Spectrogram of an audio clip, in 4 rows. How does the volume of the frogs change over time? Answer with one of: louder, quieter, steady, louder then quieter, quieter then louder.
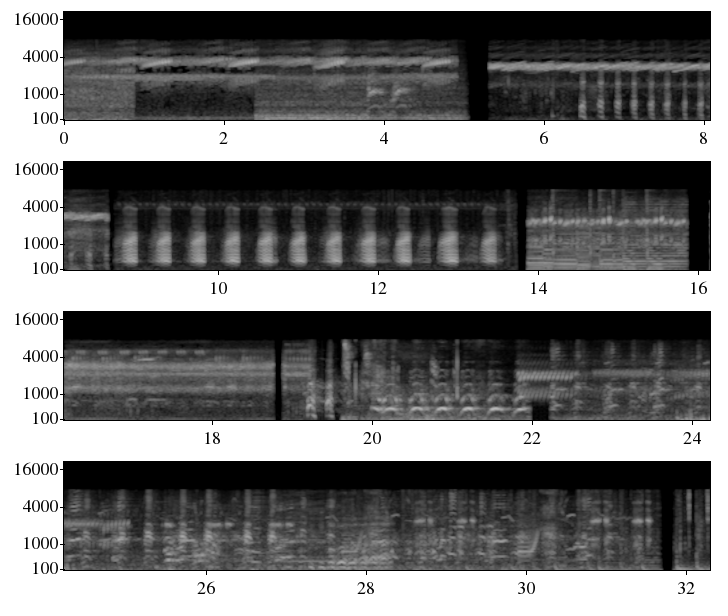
quieter.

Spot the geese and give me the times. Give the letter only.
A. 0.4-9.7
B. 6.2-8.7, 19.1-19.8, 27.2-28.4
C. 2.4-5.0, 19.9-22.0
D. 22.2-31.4
D.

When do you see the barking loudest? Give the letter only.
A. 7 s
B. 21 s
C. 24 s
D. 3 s
B.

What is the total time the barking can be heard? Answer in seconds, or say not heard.
5 s.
